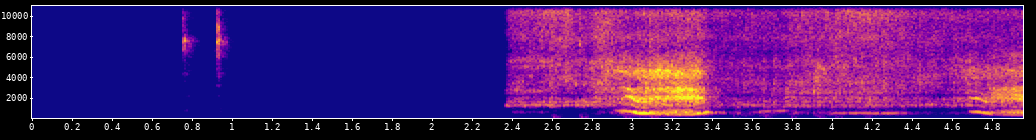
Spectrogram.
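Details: Child with croup, quite unwell, with chest retractions and some paradoxical breathing: harsh, high-pitched, crowing noisy breaths of inspiratory stridor.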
